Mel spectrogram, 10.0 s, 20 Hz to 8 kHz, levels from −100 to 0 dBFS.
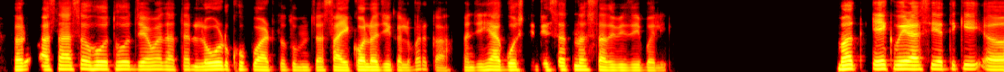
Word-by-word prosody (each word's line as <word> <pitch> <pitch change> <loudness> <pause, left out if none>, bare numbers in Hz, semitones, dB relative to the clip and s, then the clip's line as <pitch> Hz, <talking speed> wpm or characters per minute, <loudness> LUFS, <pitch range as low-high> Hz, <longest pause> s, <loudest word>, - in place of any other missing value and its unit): तर 135 +3 +3 0.2
असं-असं 150 +3 0
होत 150 -1 +1
होत 150 0 +1
जेव्हा 145 +1 0
जातं, 140 0 -4
लोड 140 +3 +2
खूप 140 -1 -6
वाढतो 125 0 -1
तुमचा 120 0 -5
सायकॉलॉजिकल, 120 -1 0
बरं 150 +1 -8
का, 105 -3 -9 0.2
म्हणजे 115 +1 -5
ह्या 130 0 +3
गोष्टी 130 0 -3
दिसत 135 +3 -3
नसतात 130 -3 0
व्हिजिबली. 110 -1 -5 1.7
मग 165 +1 +7 0.2
एक 165 0 +4
वेळ 160 0 +7
अशी 155 +2 -1
येते 160 0 -1
की 165 - 0
अ, 140 - -5
135 Hz, 155 wpm, -23 LUFS, 120-150 Hz, 1.7 s, मग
